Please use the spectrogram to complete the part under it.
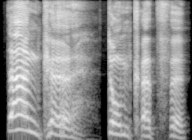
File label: jeers, de; "Danke, Dummköpfe!"; Medic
